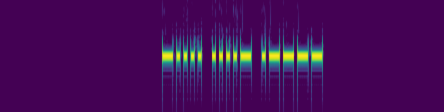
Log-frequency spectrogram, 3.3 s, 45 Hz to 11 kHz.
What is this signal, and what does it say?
Morse code, heard as a keyed tone, about 46 wpm, 700 Hz. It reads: 641
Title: Three Challenging Letter-Number Combinations 45wpm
